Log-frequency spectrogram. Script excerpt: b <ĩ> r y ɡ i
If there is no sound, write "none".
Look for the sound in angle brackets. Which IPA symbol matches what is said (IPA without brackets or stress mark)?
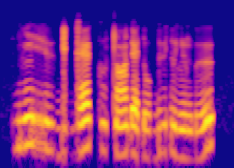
ĩ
